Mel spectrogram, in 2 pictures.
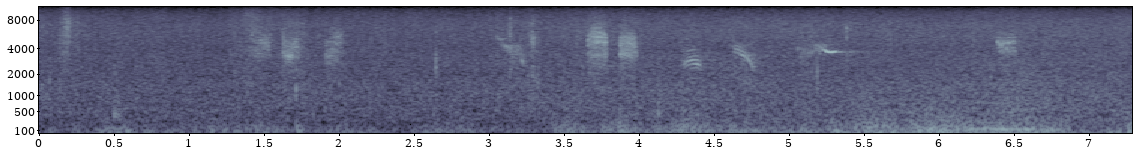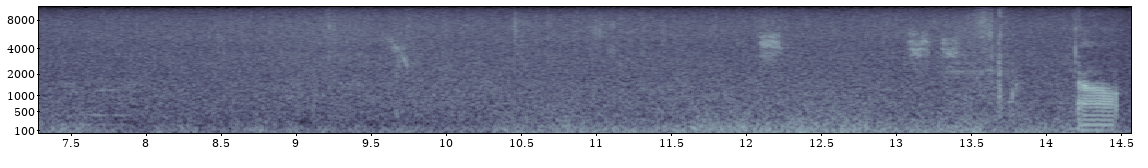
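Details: A young lioness just over 3 years old gives low contact calls toward the listener, then a deep, rumbling full roar, calling to contact the other lionesses of her pride.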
